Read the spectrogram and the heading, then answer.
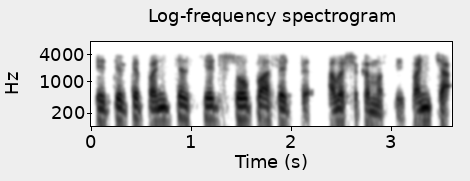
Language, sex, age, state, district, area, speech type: Sanskrit, male, 45-60, Karnataka, Bangalore Urban, urban, conversation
